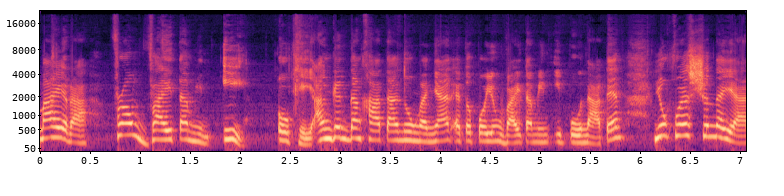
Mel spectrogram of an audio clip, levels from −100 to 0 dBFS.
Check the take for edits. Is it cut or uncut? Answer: uncut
